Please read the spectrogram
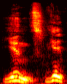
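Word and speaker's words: yinz: I never got past the word yuns. – Yins. – Yins. See, I can't even say this properly. It's hysterical, Yeah. Some people do say yuns, but yins.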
